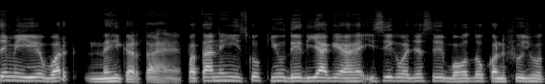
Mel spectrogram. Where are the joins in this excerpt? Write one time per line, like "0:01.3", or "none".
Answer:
0:01.8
